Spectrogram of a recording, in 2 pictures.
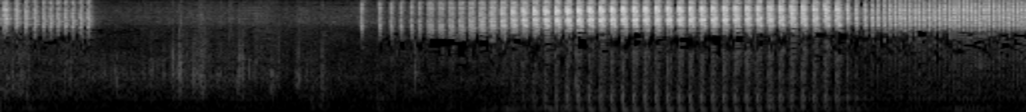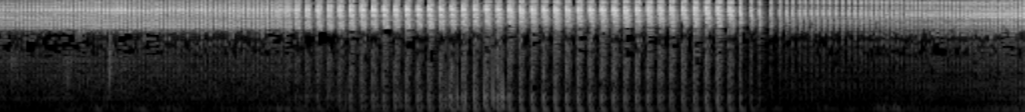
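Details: Cicada mating call: a loud, steady high-pitched buzz that rises in from near-silence after about two seconds, holds with fine rapid pulsing, dips briefly near nine seconds, then resumes.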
